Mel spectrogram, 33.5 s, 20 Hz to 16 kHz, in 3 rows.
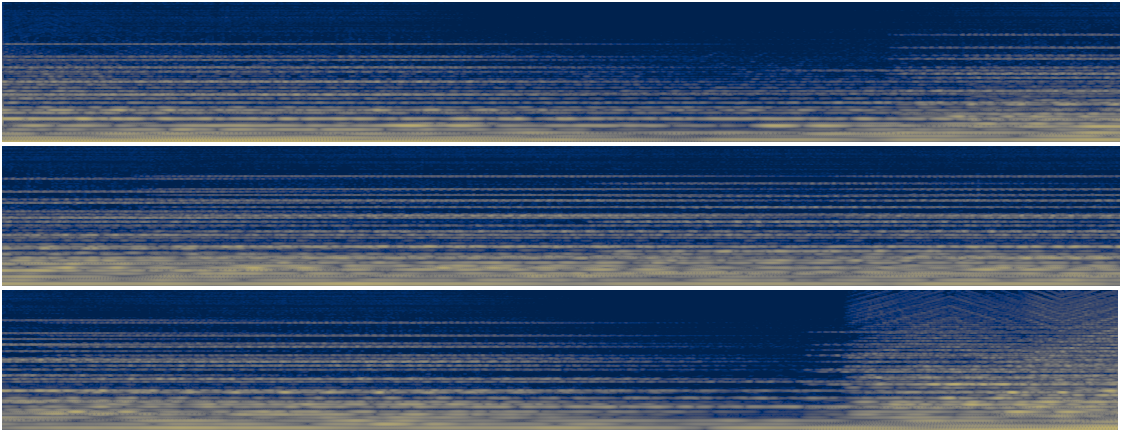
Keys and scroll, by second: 6.1 a, 7.9 c.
